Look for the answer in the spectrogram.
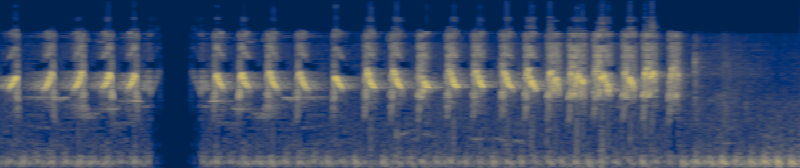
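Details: White-rumped shama (murai batu) lure recording: rapid, even series of sharp high chipping notes, about four per second, with a brief break, over a soft low hum.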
